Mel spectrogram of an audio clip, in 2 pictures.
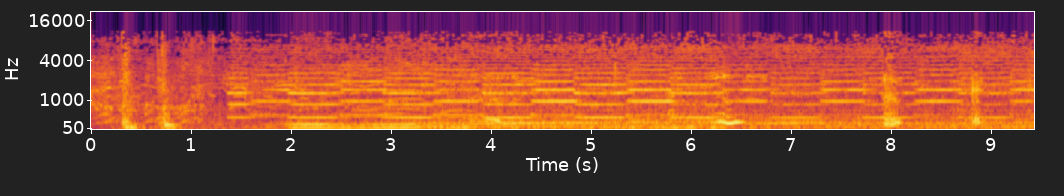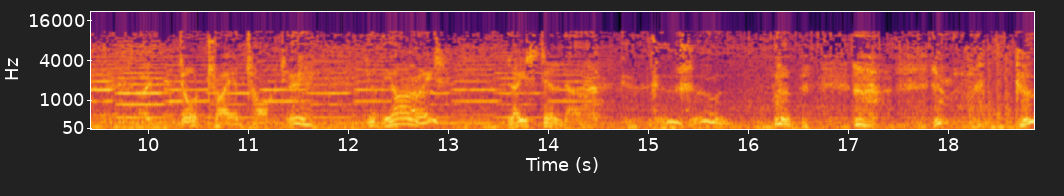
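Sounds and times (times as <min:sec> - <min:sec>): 
vehicle rumble: 0:00.0 - 0:18.8
ambulance siren: 0:01.0 - 0:18.8
speech: 0:10.6 - 0:13.0, 0:13.6 - 0:18.8.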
